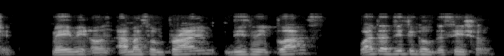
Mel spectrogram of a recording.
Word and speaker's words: Disney: Yes, it's Disney, because we have the word Sydney. ¿Te acuerdas la word Sydney? Disney, Sydney.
